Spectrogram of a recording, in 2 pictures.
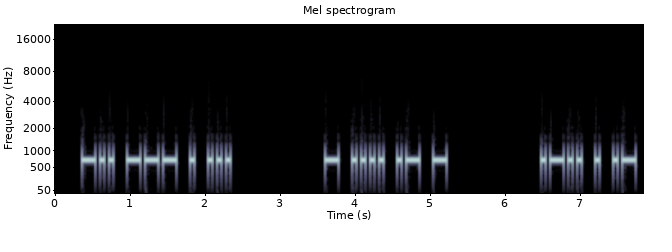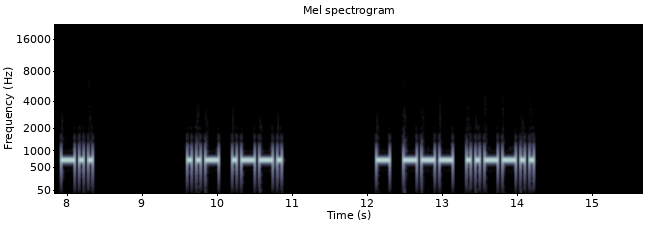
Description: Morse code, heard as a keyed tone, about 20 wpm, 700 Hz. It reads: DOES THAT LEAD UP TO?
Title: 3x Word-Spacing - Sentences from Top 500 Words - 20wpm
